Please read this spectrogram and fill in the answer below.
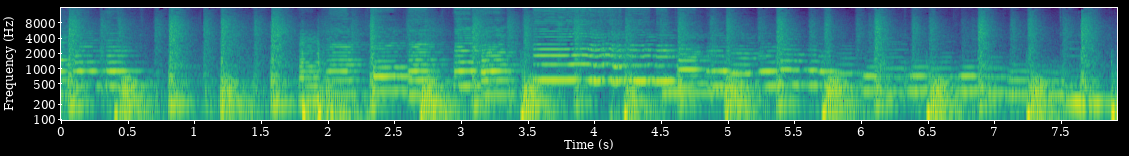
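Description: Live jazz band playing: a tenor saxophone carries the melody over electric guitar, tuba and a drum kit keeping a steady beat.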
